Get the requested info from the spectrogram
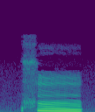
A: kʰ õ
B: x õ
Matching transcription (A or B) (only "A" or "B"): B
